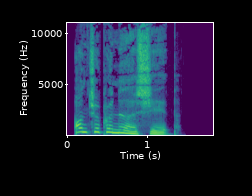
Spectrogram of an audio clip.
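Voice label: "entrepreneurship", English, British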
